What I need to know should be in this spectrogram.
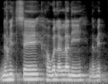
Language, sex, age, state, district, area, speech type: Manipuri, male, 18-30, Manipur, Imphal West, rural, spontaneous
